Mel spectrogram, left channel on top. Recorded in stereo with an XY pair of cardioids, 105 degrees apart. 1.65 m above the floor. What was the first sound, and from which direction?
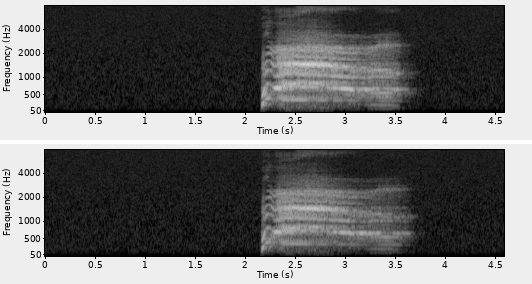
A scream, 20° left.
